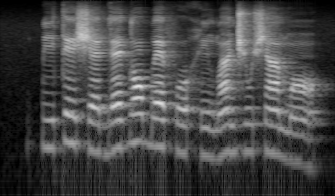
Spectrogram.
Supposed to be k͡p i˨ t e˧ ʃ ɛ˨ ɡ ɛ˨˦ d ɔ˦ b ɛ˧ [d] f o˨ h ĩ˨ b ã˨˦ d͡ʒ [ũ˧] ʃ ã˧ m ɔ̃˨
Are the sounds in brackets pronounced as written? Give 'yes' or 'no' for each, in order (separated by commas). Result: no, no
